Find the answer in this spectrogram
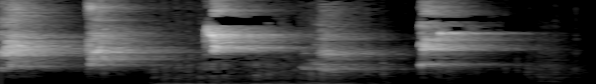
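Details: Pet lovebirds, six kept together indoors on a lazy Saturday: five shrill, screechy chirps, each sharp and quickly fading, spaced roughly every half second with a short pause before the last.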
